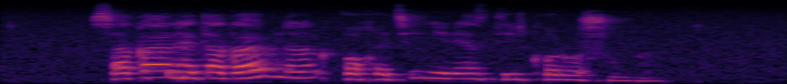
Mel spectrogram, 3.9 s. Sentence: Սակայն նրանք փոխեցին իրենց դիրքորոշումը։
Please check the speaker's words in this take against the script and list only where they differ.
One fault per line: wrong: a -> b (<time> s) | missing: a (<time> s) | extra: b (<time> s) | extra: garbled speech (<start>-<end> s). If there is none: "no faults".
extra: հետագայում (0.9 s)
